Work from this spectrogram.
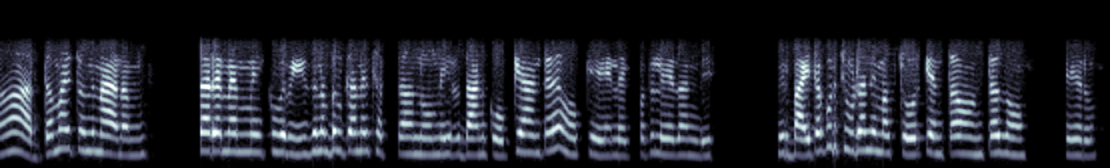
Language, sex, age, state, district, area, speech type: Telugu, female, 18-30, Telangana, Mahbubnagar, urban, conversation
